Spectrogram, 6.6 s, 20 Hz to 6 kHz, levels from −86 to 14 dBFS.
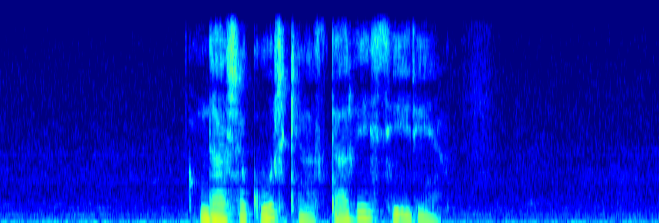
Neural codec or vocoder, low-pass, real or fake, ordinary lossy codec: vocoder, 22.05 kHz, 80 mel bands, WaveNeXt; 5.4 kHz; fake; none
